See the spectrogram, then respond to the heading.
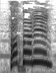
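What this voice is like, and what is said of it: Imitation of a woman's voice. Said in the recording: “I'm imitating her voice.”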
